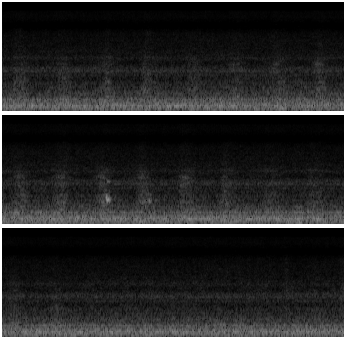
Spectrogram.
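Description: Fingertips rubbing damp paper pulp off a packing-tape image transfer: faint quick rhythmic rubbing strokes, about three a second, through the first half. A steady low hum runs underneath and is the loudest part.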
